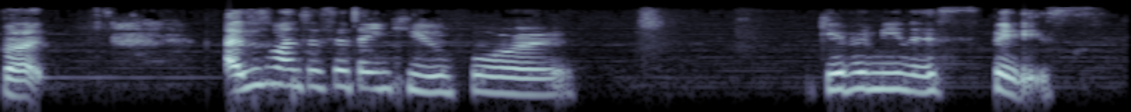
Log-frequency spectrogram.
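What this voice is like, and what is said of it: Emotional voice cracking, near tears. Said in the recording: “I'm not going to cry. I don't know if you can hear my voice cracking”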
